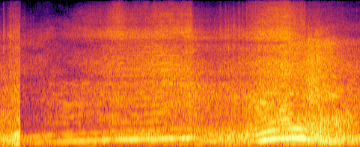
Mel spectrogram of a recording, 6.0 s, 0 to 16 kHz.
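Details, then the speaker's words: 1981 Ski-Doo Blizzard 5500 two-stroke snowmobile, coil replaced and plugged in, airbox off: winds up cleanly, pitch climbing and falling smoothly through revs, no stumbling or bogging; healthy full-throttle run. "well that is 100% fixed folks but we got to get Greg on the drag strip here"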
